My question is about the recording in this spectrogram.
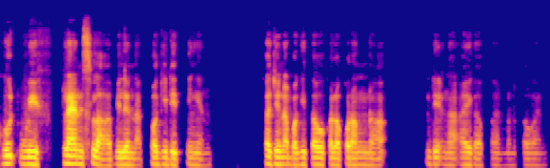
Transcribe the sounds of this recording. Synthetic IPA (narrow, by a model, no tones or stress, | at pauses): ɡut̚wifplɛnslahbilanaʔkəlwaɡidet̪̚iŋan | sad͡ʒanaʔbaɡit̪aukalawkoɾaŋnaʔ | dɛʔ̪ŋaʔajkapanmanat̪awan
